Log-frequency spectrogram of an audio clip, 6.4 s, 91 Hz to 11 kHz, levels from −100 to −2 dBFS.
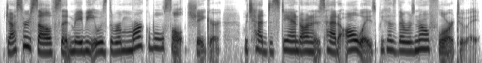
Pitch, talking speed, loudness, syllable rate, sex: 240 Hz, 235 wpm, -18 LUFS, 6.0 syllables/s, female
